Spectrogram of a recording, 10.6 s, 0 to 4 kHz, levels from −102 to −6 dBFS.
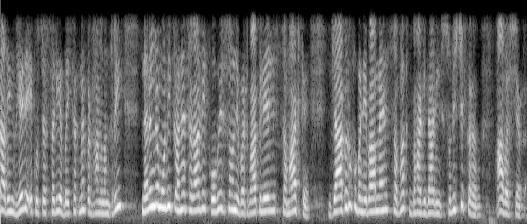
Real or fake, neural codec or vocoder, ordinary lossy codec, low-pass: fake; autoencoder, 48 kHz, 32 numbers a frame, DAC-VAE, trained on Japanese speech; none; 3.6 kHz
